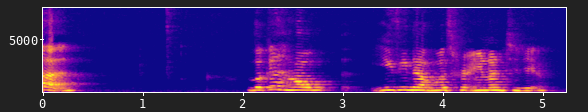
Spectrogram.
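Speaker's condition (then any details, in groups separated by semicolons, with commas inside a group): Cerebral palsy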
